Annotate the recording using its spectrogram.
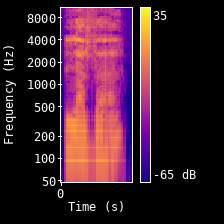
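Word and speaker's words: lufu: Although it is spelled L-U-F-U, lover sounds like our modern pronunciation, only with an extra syllable.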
